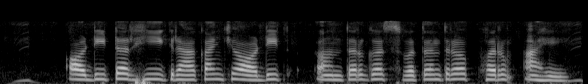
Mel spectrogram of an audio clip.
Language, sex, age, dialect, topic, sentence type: Marathi, female, 25-30, Varhadi, banking, statement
